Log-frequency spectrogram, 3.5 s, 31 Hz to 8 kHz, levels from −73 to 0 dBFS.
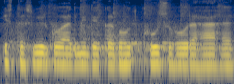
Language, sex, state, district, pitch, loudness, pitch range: Hindi, male, Bihar, West Champaran, 115 Hz, -15 LUFS, 115-120 Hz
